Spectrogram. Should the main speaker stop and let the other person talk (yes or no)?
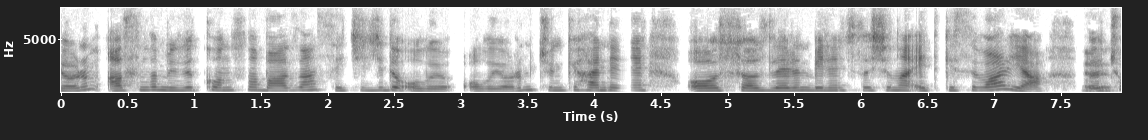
no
